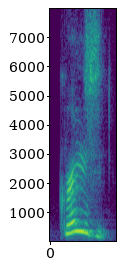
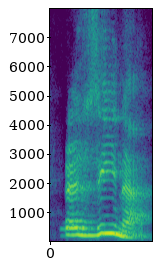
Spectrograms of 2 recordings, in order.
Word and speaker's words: Grazyna: Graian. I think I'm saying your name wrong. So please please correct me. Graina. Graina. My accent was in the wrong spot.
